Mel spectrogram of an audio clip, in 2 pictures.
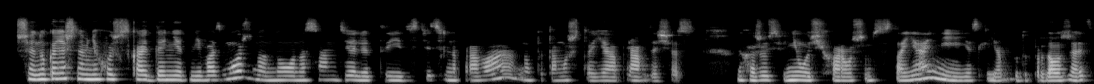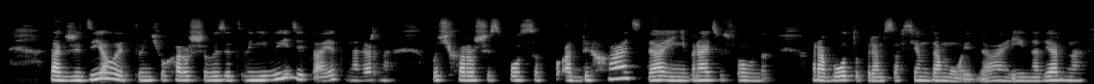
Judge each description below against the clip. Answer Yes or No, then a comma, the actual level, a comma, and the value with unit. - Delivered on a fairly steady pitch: Yes, narrow, 2.1 semitones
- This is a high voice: Yes, high, 195 Hz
